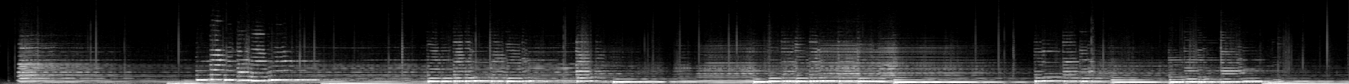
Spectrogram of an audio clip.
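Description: An instrumental intro to a Persian pop song plays steadily and fairly loud, with sustained melodic lines over bright ringing tones and recurring low bass notes, no voices.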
